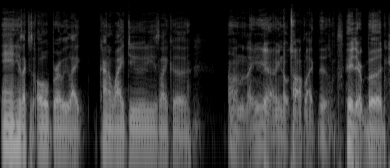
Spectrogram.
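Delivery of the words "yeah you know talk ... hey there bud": put-on lower, softer old smoker's voice; imitating coworker Mike. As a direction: do the burly old chain smoker, low and easy. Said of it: "he spoke like that".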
